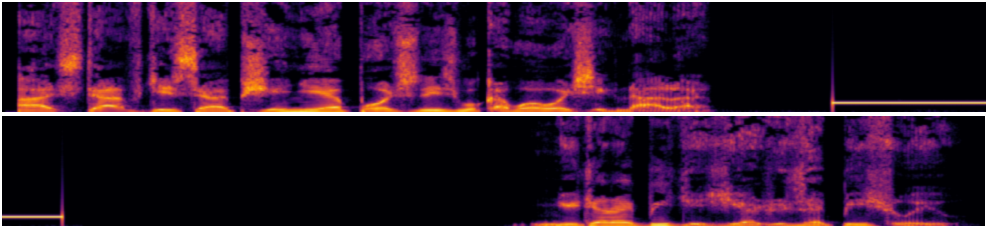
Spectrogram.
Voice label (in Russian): Автоответчик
